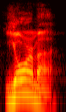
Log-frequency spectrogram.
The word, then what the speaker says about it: Jorma: schaefer uh and then it is jorma is that how you say it i think that's how that's technically yorma yorma yorma i think's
